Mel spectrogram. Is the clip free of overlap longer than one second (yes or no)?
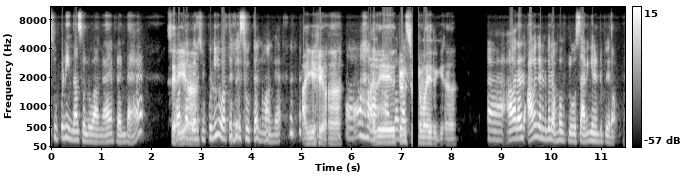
yes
